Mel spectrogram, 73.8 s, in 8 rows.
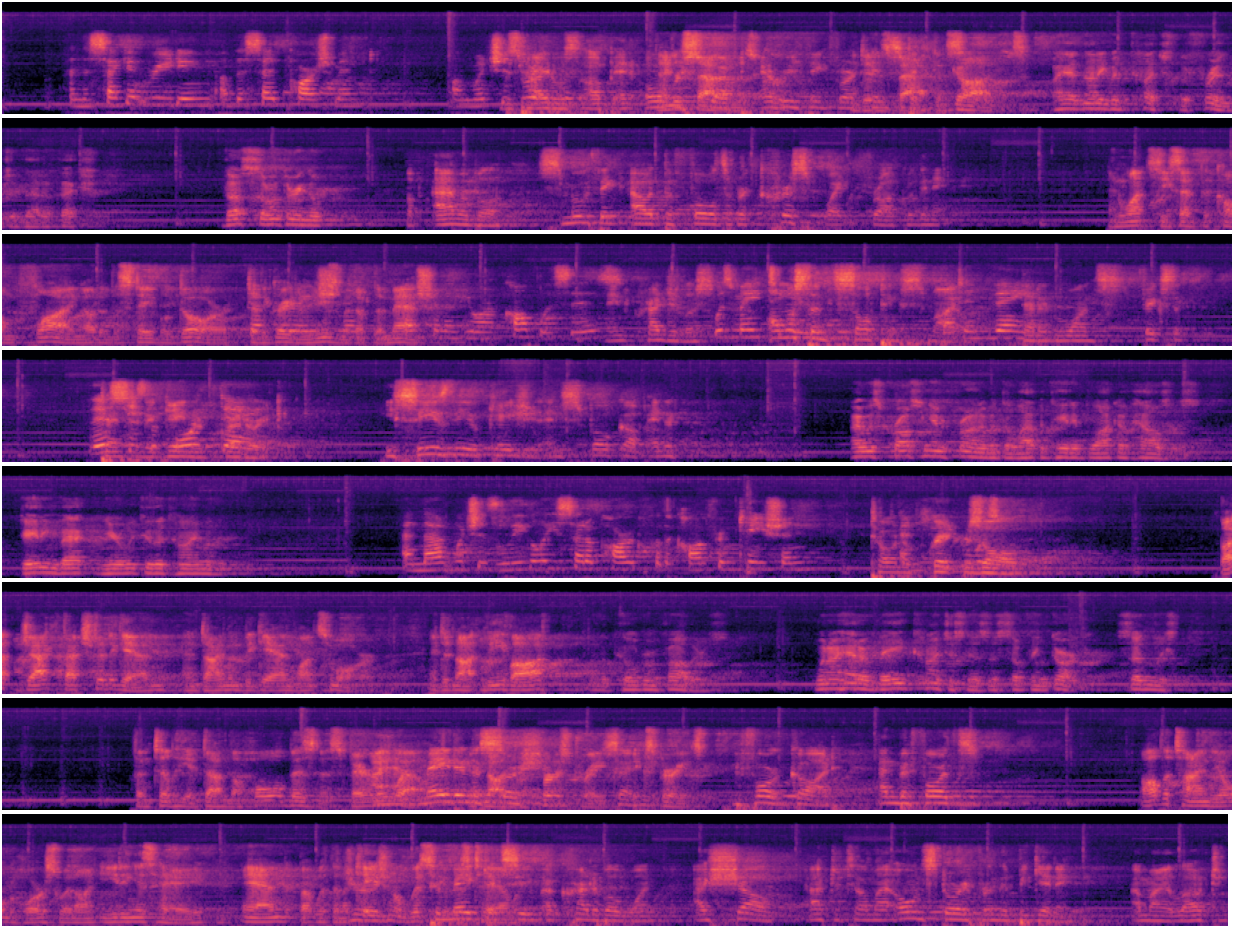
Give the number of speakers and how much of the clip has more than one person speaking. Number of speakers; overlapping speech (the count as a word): four, about 20%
